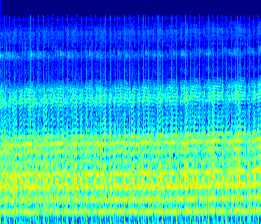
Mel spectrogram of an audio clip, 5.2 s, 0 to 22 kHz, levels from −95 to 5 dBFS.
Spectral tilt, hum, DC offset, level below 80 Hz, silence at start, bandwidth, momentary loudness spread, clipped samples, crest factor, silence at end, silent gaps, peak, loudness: -4 dB/octave; none; under 0.1%; -58 dBFS; 0 s; 17 kHz; 1 LU; under 0.1%; 14 dB; 0 s; none; -12 dBFS; -27 LUFS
